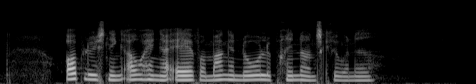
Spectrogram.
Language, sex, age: Danish, female, 28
